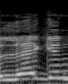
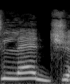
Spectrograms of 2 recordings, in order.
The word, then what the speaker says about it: legend: you Paul right the leing No No Paul it's a soft G it's Legend what do you mean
